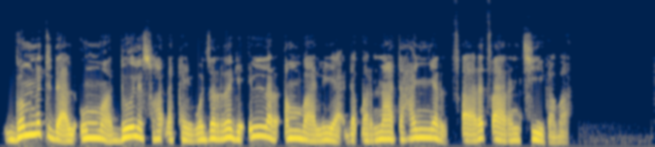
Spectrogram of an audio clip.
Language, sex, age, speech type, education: Hausa, male, 15-29, spontaneous, tertiary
